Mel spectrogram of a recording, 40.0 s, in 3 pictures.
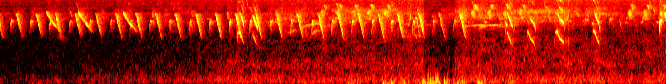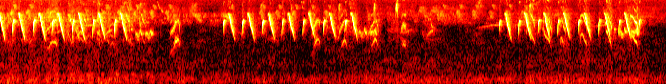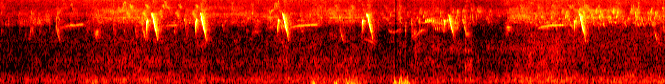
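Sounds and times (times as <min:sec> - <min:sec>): bird singing quick chirps: 0:32.0 - 0:39.9.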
